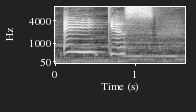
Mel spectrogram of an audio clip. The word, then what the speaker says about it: Aegis: I seriously swear this to you, Aegis. Ah, yes, I pronounce it with a hard G.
